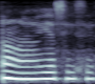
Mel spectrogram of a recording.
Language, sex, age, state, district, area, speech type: Malayalam, female, 30-45, Kerala, Wayanad, rural, spontaneous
